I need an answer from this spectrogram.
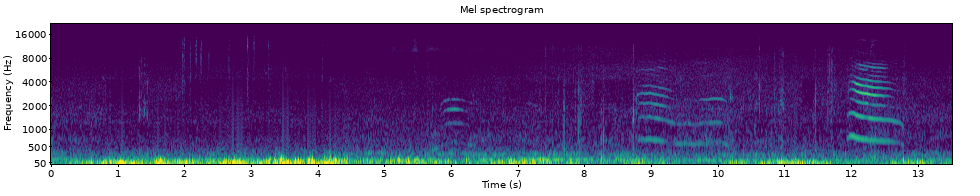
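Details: Long-haired brown tabby-and-white cat lounging by the sea and talking while stroked: a soft short mew, then two longer falling meows toward the end, against steady low wave and wind rumble.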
